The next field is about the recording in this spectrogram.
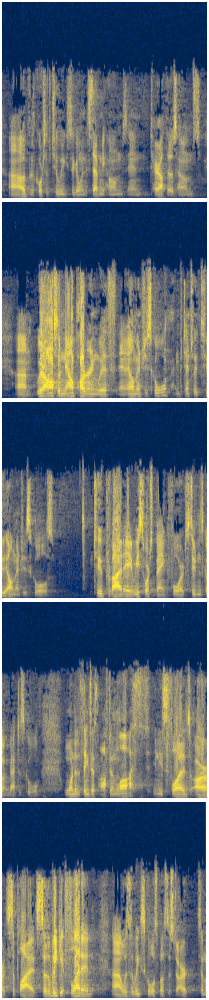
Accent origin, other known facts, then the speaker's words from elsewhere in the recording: Tennessee, United States; accent: southern twang; now in Texas, United States; I'm from Texas, but originally from Tennessee, so my southern twang is a little much when I get past the Mason-Dixon line.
